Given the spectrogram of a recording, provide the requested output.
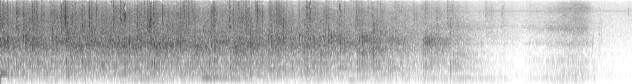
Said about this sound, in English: I don't know about you, but this one is worth giving Jesus a round of applause for. It's worth thanking him for it.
